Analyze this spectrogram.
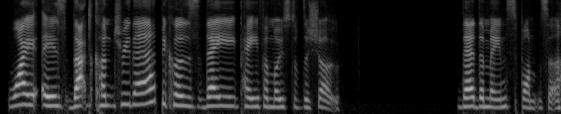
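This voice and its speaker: A woman with a British accent speaks at a very slow pace in a fairly high pitch, her loudness swinging widely, on a very clean recording with a silent background. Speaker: live streamer. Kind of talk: casual live-stream chat while gaming. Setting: live stream.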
